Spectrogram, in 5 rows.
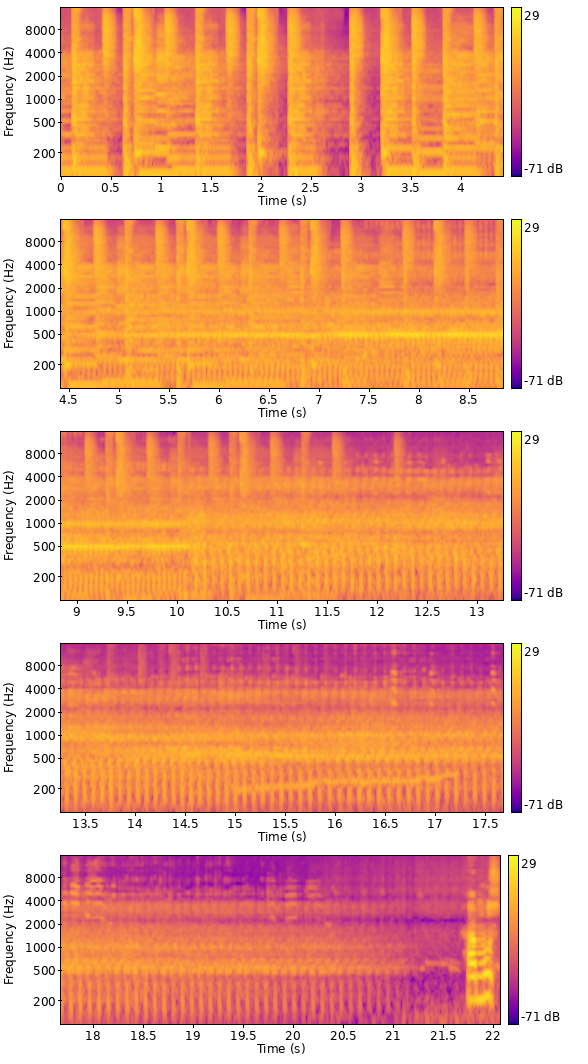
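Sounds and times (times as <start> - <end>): small boat engine putter: 6.2 - 21.3.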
